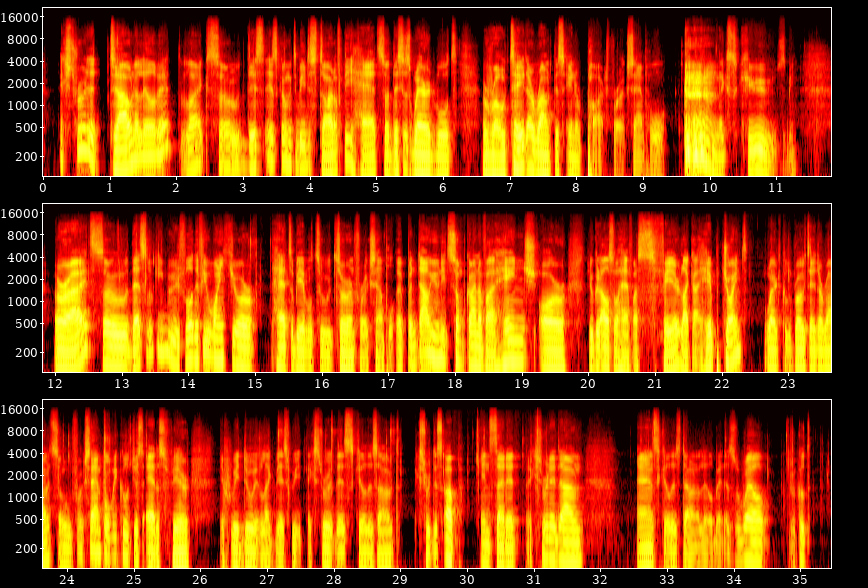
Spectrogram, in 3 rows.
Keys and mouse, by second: 1.0 e, 14.9 Tab, 24.5 Tab, 24.9 3, 27.1 e, 27.9 s, 28.8 e, 30.1 i, 31.0 e, 32.8 s.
